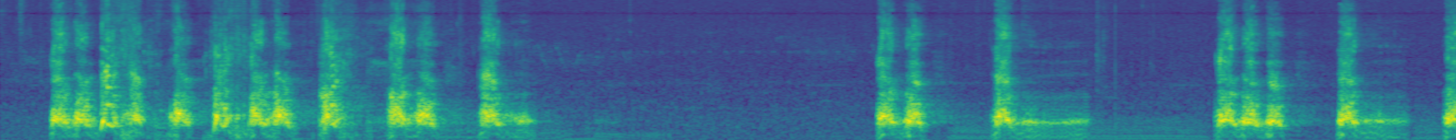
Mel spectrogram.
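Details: Ten-year-old Hovawart named Sherlock guarding his toy while one-year-old American Staffordshire Terrier Heini plays rough with him; rapid bursts of sharp barks over five seconds, a pause, then more clustered barks.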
